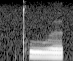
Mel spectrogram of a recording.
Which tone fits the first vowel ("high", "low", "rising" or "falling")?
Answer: low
